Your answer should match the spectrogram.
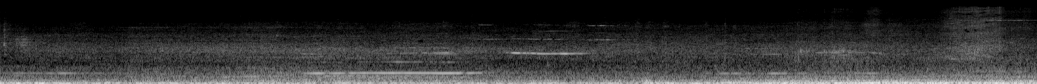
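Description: Car engine and road noise heard from inside the cabin: a steady low rumble, with a few faint, brief whines in the middle.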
